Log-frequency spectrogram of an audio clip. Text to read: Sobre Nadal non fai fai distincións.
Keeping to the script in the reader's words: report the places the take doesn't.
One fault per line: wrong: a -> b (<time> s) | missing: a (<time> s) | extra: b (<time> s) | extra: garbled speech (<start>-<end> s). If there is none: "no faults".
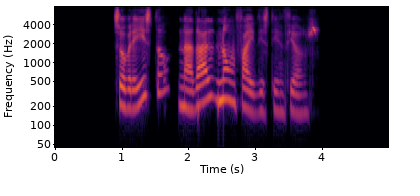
extra: isto (1.4 s)
missing: fai (3.0 s)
